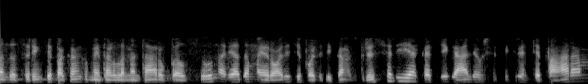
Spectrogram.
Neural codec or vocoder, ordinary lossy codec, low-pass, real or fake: vocoder, 44.1 kHz, 128 mel bands every 256 samples, BigVGAN v2; MP3, 24 kbps; 3.6 kHz; fake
